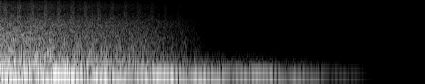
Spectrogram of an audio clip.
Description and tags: A chiptune explosion made as a game over sound.
bang, boom, chiptune, dead, death, explode, explosion, game, game-over, video-game, videogame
